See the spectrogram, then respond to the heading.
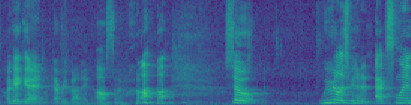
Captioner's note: laughter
